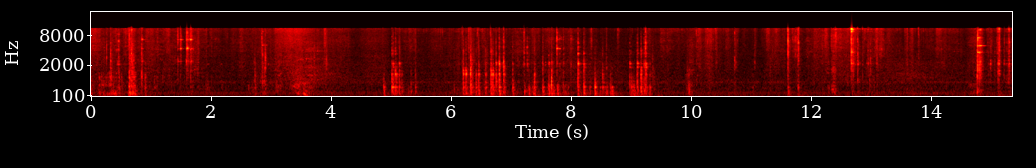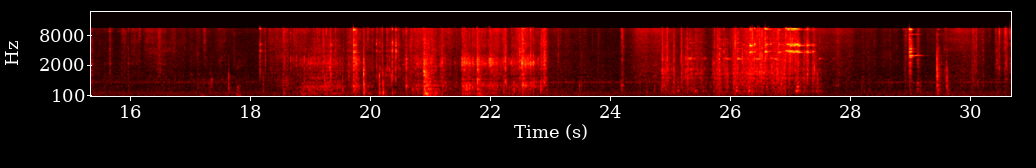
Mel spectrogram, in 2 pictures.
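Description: Metal parts of a Toyota AE86 differential (ring gear, carrier and housing) clinking and clanking as they are handled and put together by hand. Irregular knocks throughout, with two busier, louder spells about two-thirds of the way through and near the end, some hits ringing briefly.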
